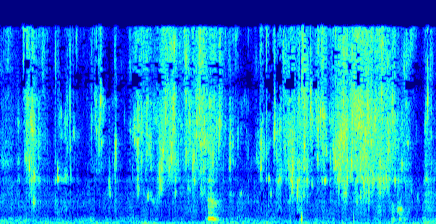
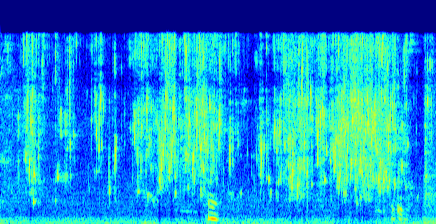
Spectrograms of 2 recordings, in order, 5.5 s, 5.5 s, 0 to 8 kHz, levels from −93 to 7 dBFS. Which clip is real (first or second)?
second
